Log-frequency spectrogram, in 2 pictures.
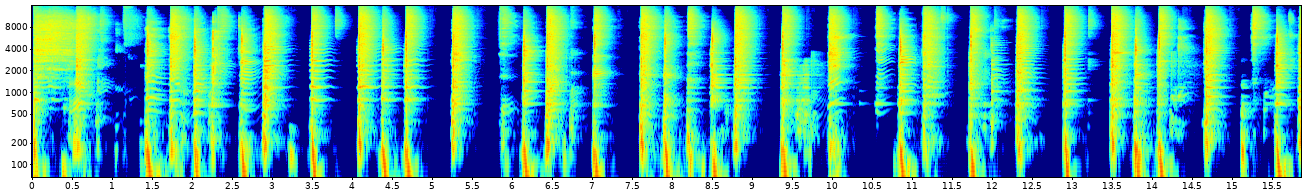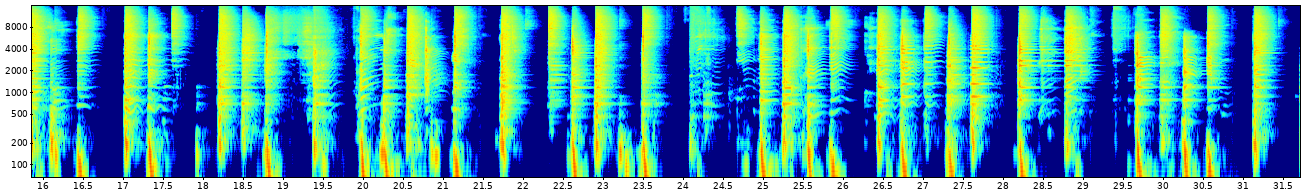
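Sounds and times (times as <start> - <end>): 
bar drums: 0.0 - 31.4.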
